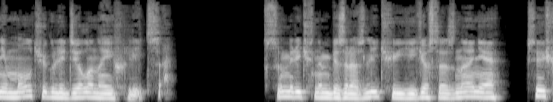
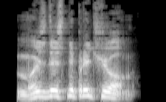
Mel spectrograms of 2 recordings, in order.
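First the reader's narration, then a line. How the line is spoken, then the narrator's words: Yelling. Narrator (Russian): заорал Таггерт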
